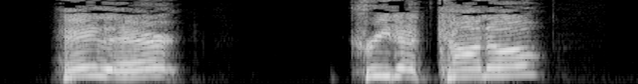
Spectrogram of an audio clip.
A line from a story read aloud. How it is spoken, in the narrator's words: shouted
